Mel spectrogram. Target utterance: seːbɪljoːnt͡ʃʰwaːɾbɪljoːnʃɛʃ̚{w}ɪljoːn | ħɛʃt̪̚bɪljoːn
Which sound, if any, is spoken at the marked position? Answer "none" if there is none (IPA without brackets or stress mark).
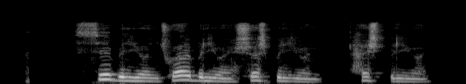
b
